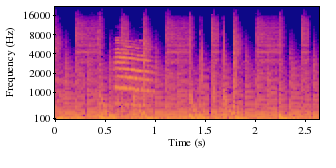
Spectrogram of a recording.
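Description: A cat in the video game Dramatical Murder gives one clear meow over a busy, loud music track, close and fairly prominent.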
